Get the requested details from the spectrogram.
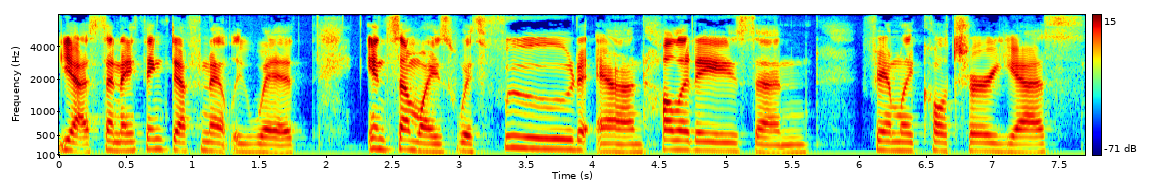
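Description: A woman with a Midwestern US accent talks at a fairly slow pace in a fairly low voice. Her intonation is lively and her loudness very even. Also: very clean recording, silent background. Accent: General American, Midwest. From US Midwest, Wichita, Kansas. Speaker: speech language pathologist. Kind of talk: interview.

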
